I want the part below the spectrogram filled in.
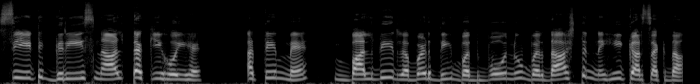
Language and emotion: Punjabi, disgusted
